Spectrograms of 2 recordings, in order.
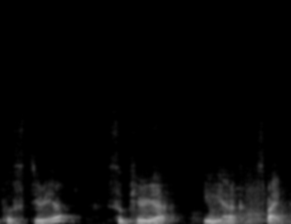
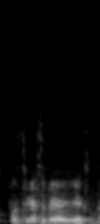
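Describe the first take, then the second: First: It is said slowly and carefully. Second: It is said fast and stumbles.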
